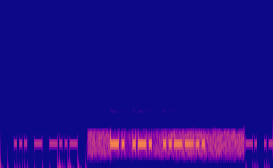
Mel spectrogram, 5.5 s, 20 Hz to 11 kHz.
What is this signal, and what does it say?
Morse code, heard as a keyed tone, about 22 wpm, 390 Hz. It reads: NR?
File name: contests / CW-SS-k5tr- -1500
